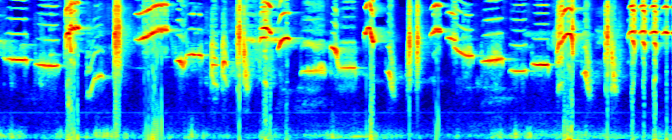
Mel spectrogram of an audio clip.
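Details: A male Sunda whistling thrush from Merapi sings a loud, clear, varied song meant to lure and tutor birds: a fast run of high whistles, upslurred and downslurred notes and sharp clicks.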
